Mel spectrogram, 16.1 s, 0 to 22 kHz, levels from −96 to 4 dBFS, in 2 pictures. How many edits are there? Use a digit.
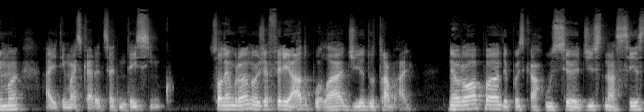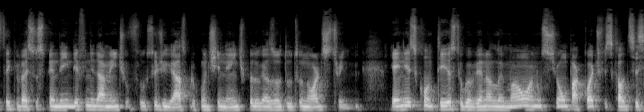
2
